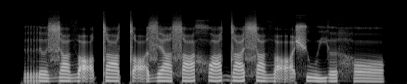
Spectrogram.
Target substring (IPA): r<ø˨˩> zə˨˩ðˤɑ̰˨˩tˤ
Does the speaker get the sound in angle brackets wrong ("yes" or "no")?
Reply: yes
